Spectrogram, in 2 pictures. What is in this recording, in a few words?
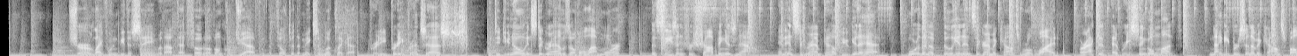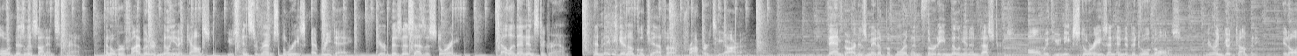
Explainer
